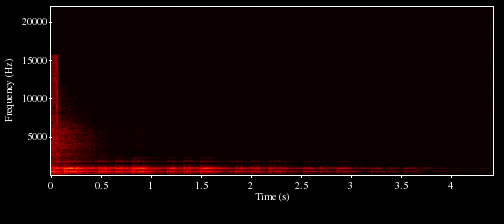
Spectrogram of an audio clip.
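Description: The closing held synth note of an electronic pop song, a lone steady tone fading out to silence about three seconds in.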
